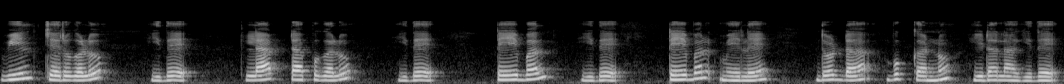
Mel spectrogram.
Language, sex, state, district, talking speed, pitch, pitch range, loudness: Kannada, female, Karnataka, Bangalore, 90 wpm, 200 Hz, 190-230 Hz, -16 LUFS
